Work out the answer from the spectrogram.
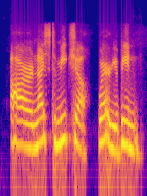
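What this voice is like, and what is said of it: Put-on pirate accent. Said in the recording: “the first line in the pirate accent”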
